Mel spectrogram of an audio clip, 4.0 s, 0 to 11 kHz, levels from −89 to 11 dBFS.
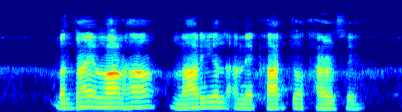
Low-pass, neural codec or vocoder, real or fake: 7.2 kHz; codec, 16 kHz, 4.8 kbps, FACodec; fake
